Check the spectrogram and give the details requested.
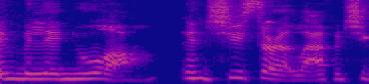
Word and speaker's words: Malinois: And I'm like, Malinois?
